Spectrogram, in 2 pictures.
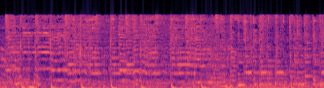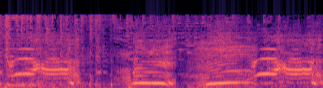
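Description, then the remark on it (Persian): Cattle lowing at a livestock farm in the Bini Hisar area of Kabul, Afghanistan, a dense chorus of loud, overlapping moos, with several long, deep calls that rise and fall in pitch standing out toward the end. No one speaks. “ما هم به همین ارتباط سر زدیم به فارم مالداری منطقه بینیحصار کابل و گزارش از این فارم تهیه کردم که حالا میشنوید.”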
